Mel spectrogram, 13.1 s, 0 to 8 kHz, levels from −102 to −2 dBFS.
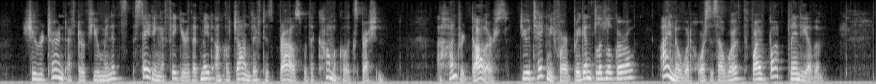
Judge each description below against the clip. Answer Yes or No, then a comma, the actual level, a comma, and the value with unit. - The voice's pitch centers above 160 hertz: Yes, high, 190 Hz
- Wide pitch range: Yes, wide, 6.9 semitones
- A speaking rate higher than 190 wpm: Yes, average, 200 wpm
